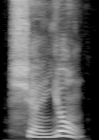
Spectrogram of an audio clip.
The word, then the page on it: 选用: xuǎn yòng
